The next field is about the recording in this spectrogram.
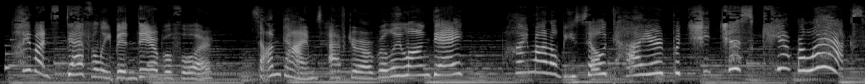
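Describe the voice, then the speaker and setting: Tiny fairy girl, very high squeaky voice, lively swooping intonation, peppy game character, loud tinkly music. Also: moderate pace. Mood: weary, sympathetic. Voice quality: squeaky, childlike. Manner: refers to self in third person, peppy. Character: small childlike fairy companion girl, earnest and excitable. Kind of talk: video game voice acting.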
